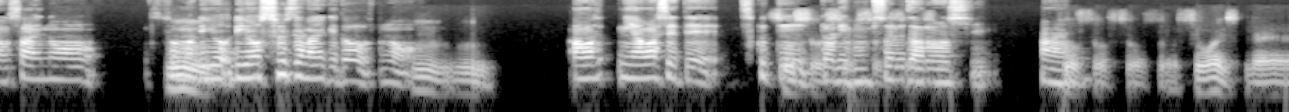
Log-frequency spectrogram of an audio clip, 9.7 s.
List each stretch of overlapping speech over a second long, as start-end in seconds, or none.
5.8-7.2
